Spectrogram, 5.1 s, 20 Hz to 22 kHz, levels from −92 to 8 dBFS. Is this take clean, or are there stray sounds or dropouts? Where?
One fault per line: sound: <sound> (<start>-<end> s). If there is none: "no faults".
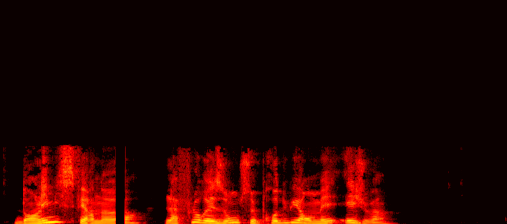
sound: dropout (1.1-1.2 s)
